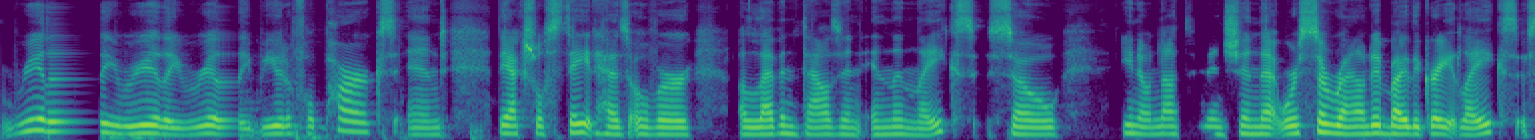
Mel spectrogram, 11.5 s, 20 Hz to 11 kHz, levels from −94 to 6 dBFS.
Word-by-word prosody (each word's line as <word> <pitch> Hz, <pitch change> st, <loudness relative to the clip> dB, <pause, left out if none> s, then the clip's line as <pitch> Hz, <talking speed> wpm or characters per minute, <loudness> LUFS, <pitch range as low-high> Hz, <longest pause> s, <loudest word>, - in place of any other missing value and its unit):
really, 230 Hz, 0 st, 0 dB, 0.3 s
really, 180 Hz, -3 st, +3 dB
really 165 Hz, -2 st, -1 dB
beautiful 180 Hz, +1 st, -2 dB
parks 230 Hz, -2 st, -2 dB
and 160 Hz, 0 st, -7 dB, 0.4 s
the 190 Hz, -, +2 dB
actual 180 Hz, 0 st, +1 dB
state 205 Hz, +4 st, +1 dB
has 170 Hz, -3 st, -2 dB
over 165 Hz, -1 st, 0 dB, 0.4 s
11,000 165 Hz, -1 st, -1 dB
inland 160 Hz, 0 st, -4 dB
lakes, 155 Hz, +10 st, -3 dB
so 165 Hz, -2 st, -1 dB, 0.5 s
you 195 Hz, -, -1 dB
know, 170 Hz, -2 st, -2 dB
not 175 Hz, 0 st, -3 dB
to -, -, -30 dB
mention 175 Hz, +1 st, -2 dB
that 170 Hz, -1 st, +1 dB
we're 175 Hz, +2 st, +4 dB
surrounded 185 Hz, -2 st, +4 dB
by 175 Hz, -2 st, +7 dB
the 170 Hz, -, +2 dB
Great 175 Hz, -1 st, +2 dB
Lakes, 165 Hz, +6 st, 0 dB
175 Hz, 140 wpm, -19 LUFS, 165-185 Hz, 0.5 s, by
